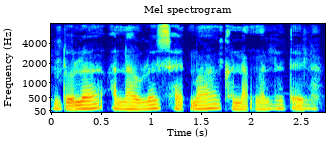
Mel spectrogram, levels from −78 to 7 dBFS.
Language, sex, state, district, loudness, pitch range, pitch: Wancho, male, Arunachal Pradesh, Longding, -17 LUFS, 110-135 Hz, 120 Hz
